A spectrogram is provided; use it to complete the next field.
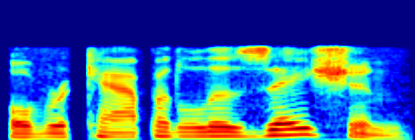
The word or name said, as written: overcapitalization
